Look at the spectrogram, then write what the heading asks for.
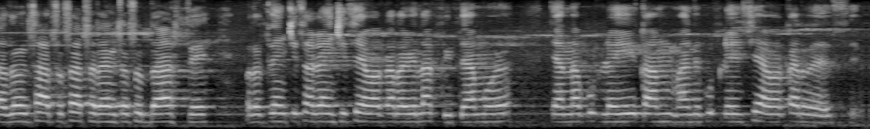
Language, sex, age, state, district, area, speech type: Marathi, male, 18-30, Maharashtra, Osmanabad, rural, spontaneous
